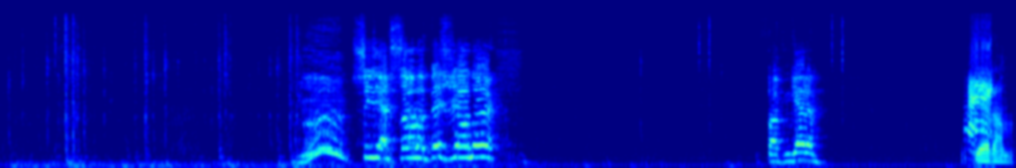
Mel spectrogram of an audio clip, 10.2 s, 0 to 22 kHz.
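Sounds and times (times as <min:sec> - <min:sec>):
typing on a computer keyboard during a computer game: 0:00.0 - 0:03.0
speech: 0:03.0 - 0:05.1, 0:07.7 - 0:08.3, 0:09.8 - 0:10.1.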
